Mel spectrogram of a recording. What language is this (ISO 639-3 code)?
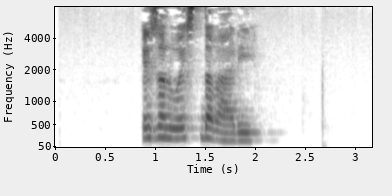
cat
